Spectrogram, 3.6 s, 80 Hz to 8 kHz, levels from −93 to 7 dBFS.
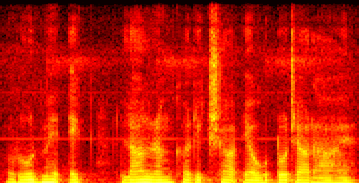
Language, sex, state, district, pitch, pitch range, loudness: Hindi, male, Arunachal Pradesh, Lower Dibang Valley, 120 Hz, 110-125 Hz, -16 LUFS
